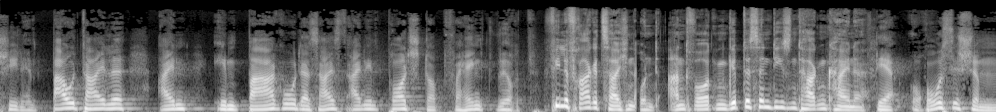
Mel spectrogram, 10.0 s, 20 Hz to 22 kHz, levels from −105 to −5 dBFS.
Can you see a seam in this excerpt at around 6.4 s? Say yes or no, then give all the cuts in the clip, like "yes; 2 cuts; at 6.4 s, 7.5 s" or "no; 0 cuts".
yes; 2 cuts; at 6.4 s, 8.7 s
